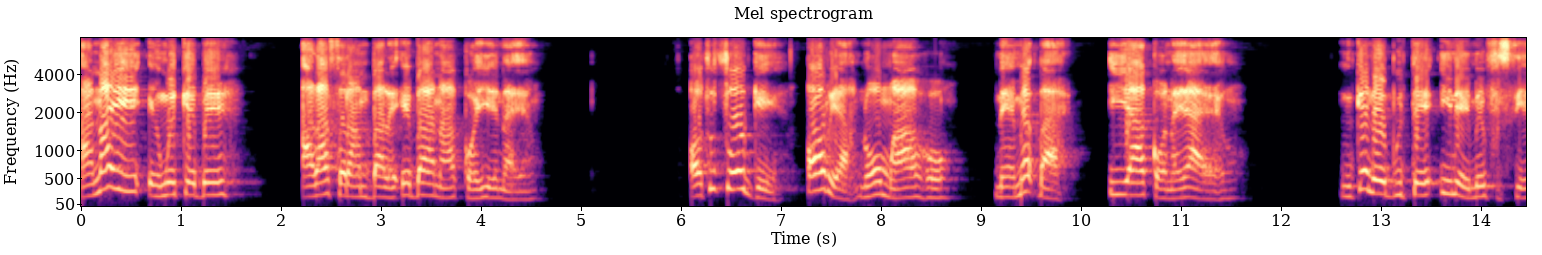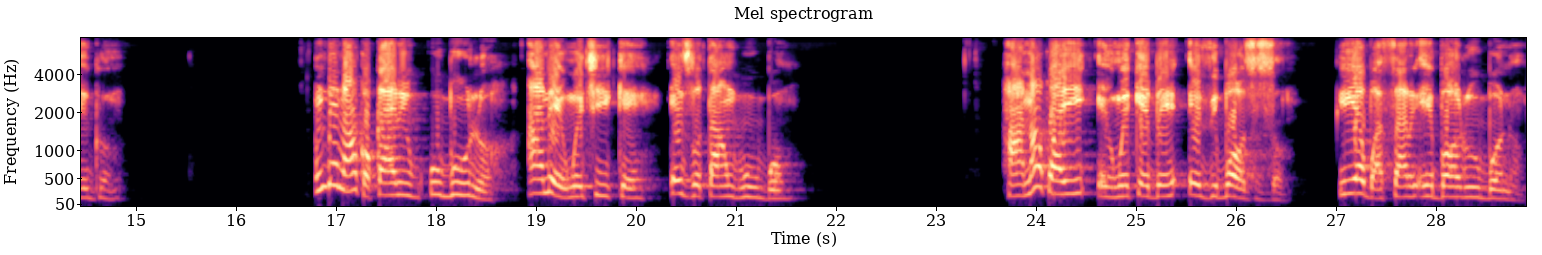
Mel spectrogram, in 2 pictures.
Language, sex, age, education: Igbo, female, 30-45, tertiary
